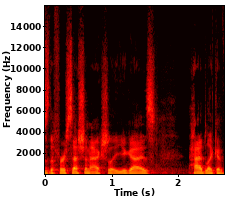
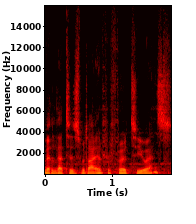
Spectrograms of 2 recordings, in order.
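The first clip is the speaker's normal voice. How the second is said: put-on slight German accent, quieter; 6 dB quieter than usual. Voicing a character answering an objection to being called bushmen, slight German accent. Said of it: "He's like a slight German in it".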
